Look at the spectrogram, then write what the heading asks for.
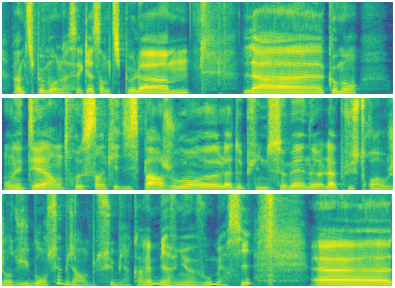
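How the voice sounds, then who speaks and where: A tired young man rambles through his daily video update, full of fillers, sighs and casual slang. His voice has a mellow, darker tone at an ordinary pitch. He talks loosely, as if just thinking aloud. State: tired, yawning. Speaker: YouTuber giving daily tech news and channel update. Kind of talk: casual vlog chat.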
